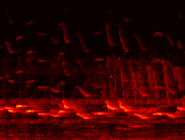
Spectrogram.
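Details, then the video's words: Chestnut-bellied seed finch, or curió, singing in the Timbira style; bright, sweet whistled notes sliding up and down in a continuous warbling phrase, loud and clean with little background. "curió Timbira vent violent"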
